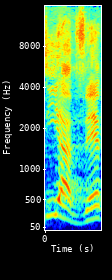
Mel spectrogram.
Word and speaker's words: Yahvé: nós traduzimos como Jeová, mas a pronúncia Jeová não é a provável pronúncia dessa nome que perdeu exatamente seu histórico, digamos assim. Nós não sabemos exatamente como esse nome seria pronunciado, mas Yahvé com certeza seria mais próximo.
